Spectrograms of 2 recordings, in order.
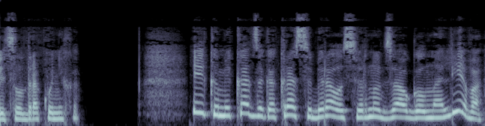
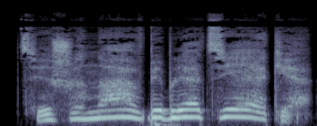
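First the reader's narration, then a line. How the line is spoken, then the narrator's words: Monster's hoarse wheeze. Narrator (Russian): просипело страшилище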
